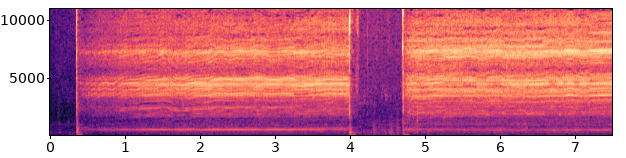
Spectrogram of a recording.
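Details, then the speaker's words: Porsche 3.2 Carrera power window regulator motor after disassembly and reassembly, wired up to test: steady mid-pitched electric whine that stops, clunks and restarts smoothly without grinding; works normally, possibly still slightly slow. "it does work i wonder if it's fast enough sounds like it's getting better i think that sounds pretty good"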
